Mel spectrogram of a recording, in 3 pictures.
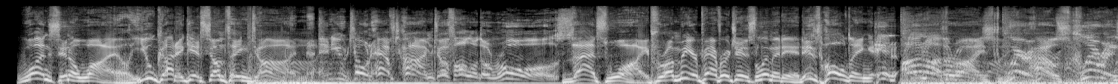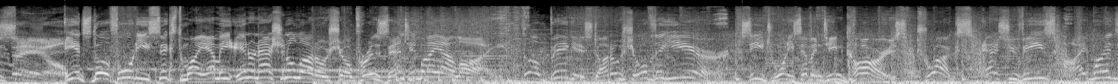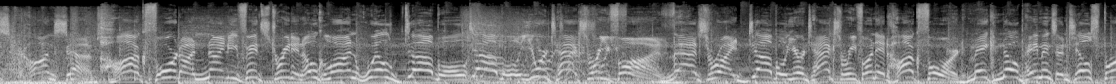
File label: High Energy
